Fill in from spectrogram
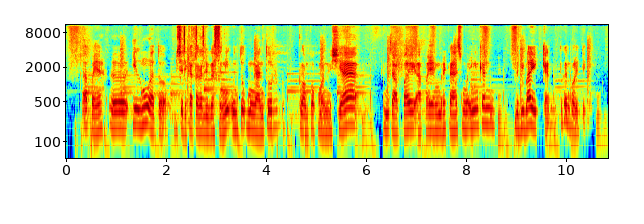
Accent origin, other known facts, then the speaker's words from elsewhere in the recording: Indonesia; born there; Karena gue hidup di sini, gue hidup di Indonesia, gue lahir di Indonesia, gue bekerja di Indonesia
